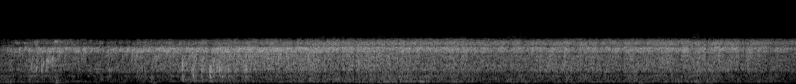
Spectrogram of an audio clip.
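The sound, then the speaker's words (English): An Alka-Seltzer tablet fizzes in water, a steady, bright hiss of bubbles with faint crackling. It runs unbroken and fairly loud for about eight seconds, with no voices. “Listen to it fizz.”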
